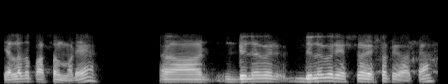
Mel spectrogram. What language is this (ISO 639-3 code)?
kan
